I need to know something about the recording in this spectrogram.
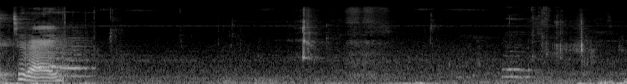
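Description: A young child chews food.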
